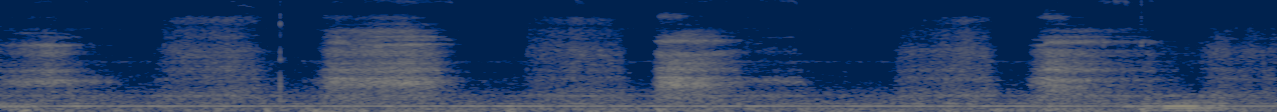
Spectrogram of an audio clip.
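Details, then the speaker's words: Snoring from a sleeping pet dog: rhythmic, about four noisy breaths in thirteen seconds, over a steady low room hum. "You can hear one of my dogs snoring."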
